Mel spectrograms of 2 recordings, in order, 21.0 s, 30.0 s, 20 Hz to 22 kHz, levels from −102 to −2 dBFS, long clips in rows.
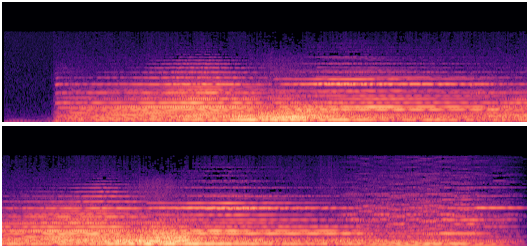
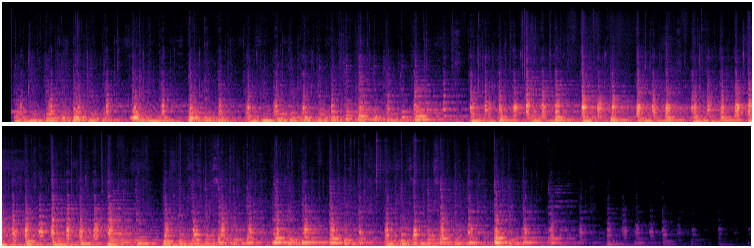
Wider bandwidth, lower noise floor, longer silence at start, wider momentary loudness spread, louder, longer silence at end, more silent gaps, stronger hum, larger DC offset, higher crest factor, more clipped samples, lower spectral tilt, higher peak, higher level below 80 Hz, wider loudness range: second, 3.6 kHz vs 5.8 kHz; second, -59 dBFS vs -85 dBFS; first, 1.05 s vs 0.2 s; first, 13 LU vs 10 LU; first, -19 LUFS vs -31 LUFS; second, 0.1 s vs 2.8 s; neither; neither; neither; about the same, 18 dB vs 20 dB; neither; about the same, -11 dB/octave vs -11 dB/octave; first, -2 dBFS vs -10 dBFS; about the same, -40 dBFS vs -36 dBFS; first, 10 LU vs 3 LU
